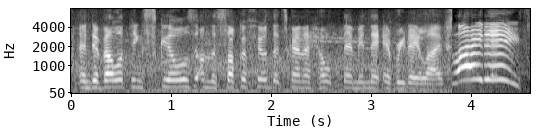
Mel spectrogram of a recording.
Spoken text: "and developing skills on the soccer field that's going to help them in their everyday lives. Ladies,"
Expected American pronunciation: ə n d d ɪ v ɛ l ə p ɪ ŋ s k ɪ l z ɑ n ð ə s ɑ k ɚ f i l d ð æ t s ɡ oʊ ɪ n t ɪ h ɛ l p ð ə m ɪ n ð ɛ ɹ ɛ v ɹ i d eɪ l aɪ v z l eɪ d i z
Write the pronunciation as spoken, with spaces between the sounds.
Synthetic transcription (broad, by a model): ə n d d ɪ v ɛ l ə p ɪ ŋ s k ɪ l z n ð ə s ɑ k ɚ f i l d ð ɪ t s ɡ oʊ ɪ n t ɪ h ɛ l p ð ə m ɪ n ð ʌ ɹ ɛ v ɹ i d eɪ l aɪ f l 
